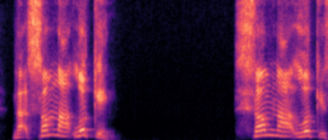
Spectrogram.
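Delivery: can you believe it, rising up; indignant disbelief. Real, not acted. Excited retelling of crowd.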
